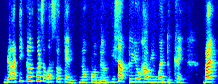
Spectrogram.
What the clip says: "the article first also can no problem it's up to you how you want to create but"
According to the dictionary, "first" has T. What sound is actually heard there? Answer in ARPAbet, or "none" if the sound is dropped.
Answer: none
